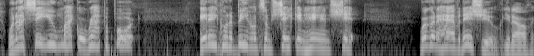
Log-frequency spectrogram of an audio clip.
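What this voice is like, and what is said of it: Imitates another person's voice. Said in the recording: “that voice you just did ... I was trying to do a Kanye impression”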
